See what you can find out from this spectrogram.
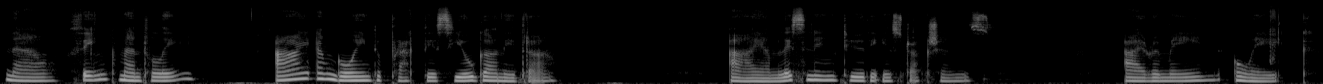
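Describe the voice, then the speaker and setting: A woman yoga teacher leading a guided meditation with soothing, measured, unhurried instructions. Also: fairly low pitch, dark tone.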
